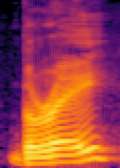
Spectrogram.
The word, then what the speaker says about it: Bereshit: So you're going to say Bereshit. Bereshit. Now this actually coalesces with the aleph, so this is one syllable. It's Bereshit.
